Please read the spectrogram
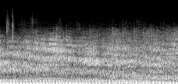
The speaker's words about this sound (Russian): Вертолетик.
